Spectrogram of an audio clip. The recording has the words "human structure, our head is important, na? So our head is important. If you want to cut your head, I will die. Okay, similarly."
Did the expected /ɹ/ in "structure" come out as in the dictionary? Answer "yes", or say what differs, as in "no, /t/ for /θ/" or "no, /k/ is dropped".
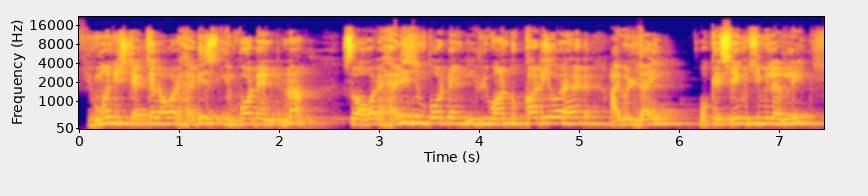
no, /ɹ/ is dropped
